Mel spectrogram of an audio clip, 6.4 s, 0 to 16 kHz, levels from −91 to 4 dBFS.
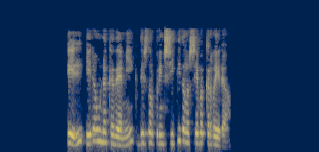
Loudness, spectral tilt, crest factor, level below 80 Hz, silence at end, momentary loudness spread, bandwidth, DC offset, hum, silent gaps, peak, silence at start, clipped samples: -20 LUFS; -2 dB/octave; 20 dB; -68 dBFS; 1.8 s; 7 LU; 8 kHz; under 0.1%; none; none; -4 dBFS; 1.35 s; under 0.1%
